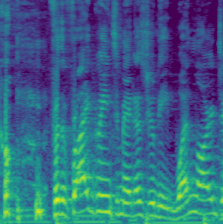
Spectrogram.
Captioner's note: laughing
